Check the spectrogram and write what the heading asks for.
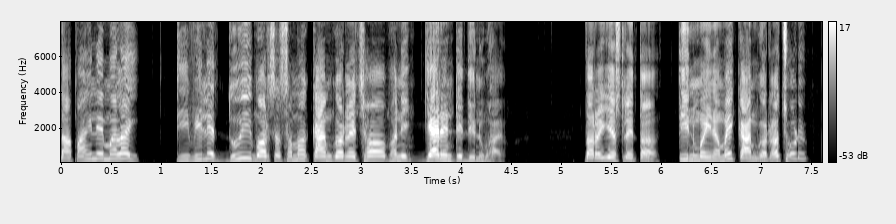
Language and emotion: Nepali, angry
